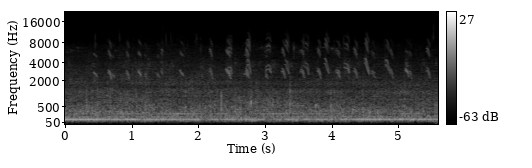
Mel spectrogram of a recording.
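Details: American robin nestlings in the nest, as a parent brings a big fat worm, give a rapid overlapping chorus of thin high peeps, several each second, over a steady low hum.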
